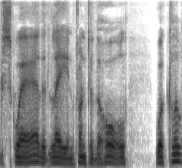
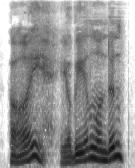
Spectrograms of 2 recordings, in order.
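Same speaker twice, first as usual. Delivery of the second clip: dour, grim, slightly pitched-up; 7 semitones higher, 4 dB louder than usual. Reading a novel aloud, voicing Finan's reply about an enemy: grim. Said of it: "Finan said grimly".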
